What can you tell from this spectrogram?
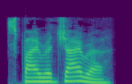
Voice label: "spirogyra", English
